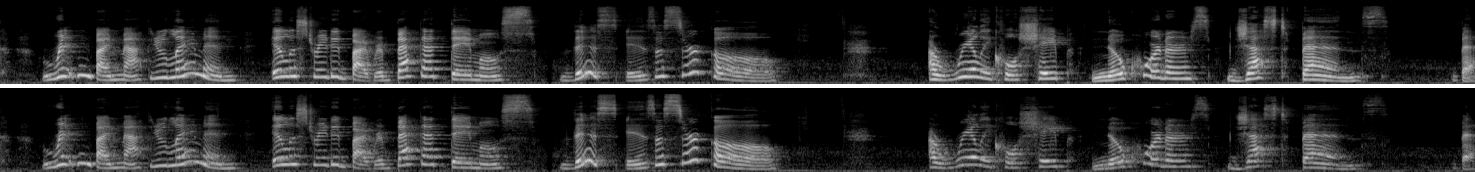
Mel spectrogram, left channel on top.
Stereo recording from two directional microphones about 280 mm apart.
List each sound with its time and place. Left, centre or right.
0.0 s a woman's voice: centre
8.5 s a sound: centre
9.2 s speech: left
